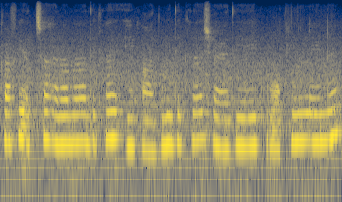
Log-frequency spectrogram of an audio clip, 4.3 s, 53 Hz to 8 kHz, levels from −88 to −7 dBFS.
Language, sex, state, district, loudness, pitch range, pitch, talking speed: Hindi, female, Delhi, New Delhi, -16 LUFS, 220-240 Hz, 230 Hz, 250 wpm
